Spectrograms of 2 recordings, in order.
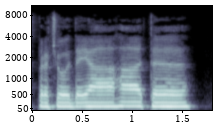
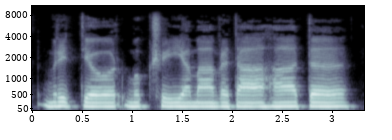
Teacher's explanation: all other consonants that are in reality there in the halanta form end up getting pronunciated as complete consonants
